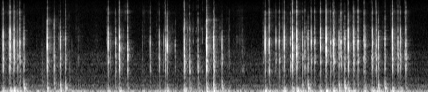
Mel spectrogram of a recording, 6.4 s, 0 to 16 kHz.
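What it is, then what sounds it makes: Mechanical keyboard with plastic case being typed on. A KBD67 Lite R2 65% mechanical keyboard with KTT Wine Red switches, PBT keycaps and a hollow clear polycarbonate case is typed on continuously with the fingertips of both hands. Bright, crisp clacks with very short decay come in quick irregular runs, with a brief lull before a denser, faster burst.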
